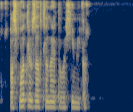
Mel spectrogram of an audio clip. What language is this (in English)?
Russian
